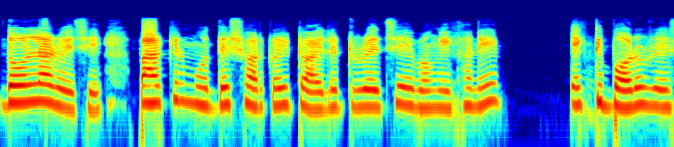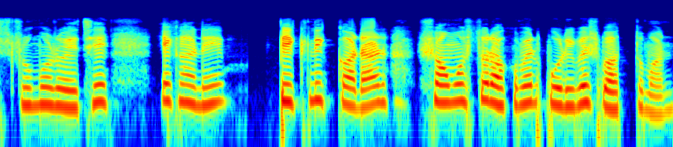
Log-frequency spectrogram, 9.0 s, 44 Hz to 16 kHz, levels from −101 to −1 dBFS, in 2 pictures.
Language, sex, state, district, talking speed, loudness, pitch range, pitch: Bengali, female, Jharkhand, Jamtara, 155 wpm, -17 LUFS, 220-265 Hz, 240 Hz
